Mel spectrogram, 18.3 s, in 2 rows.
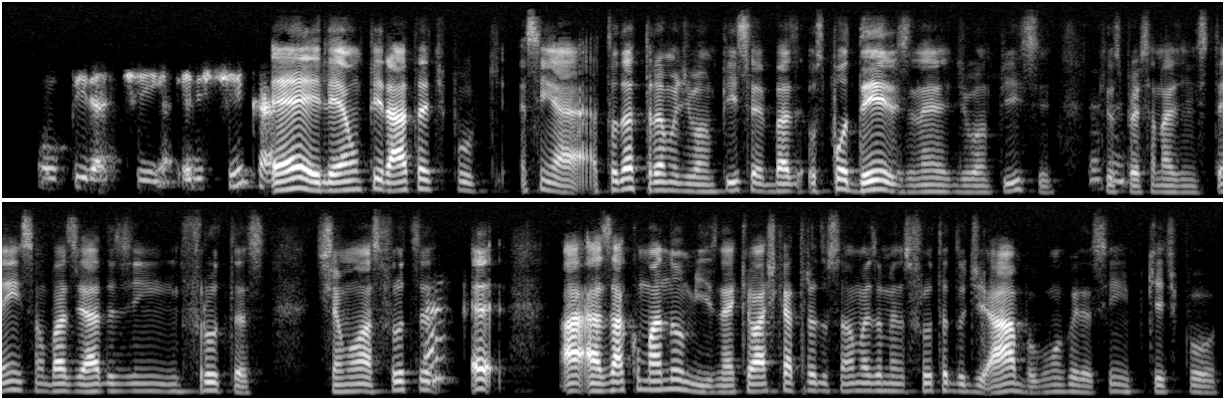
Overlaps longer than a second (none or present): none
